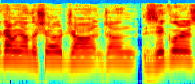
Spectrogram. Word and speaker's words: Ziegler: Okay, so thank you for coming on the show, John Ziegler is how you pronounce it?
